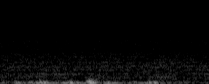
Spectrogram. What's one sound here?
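A hand softly bumps and rubs against a board.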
